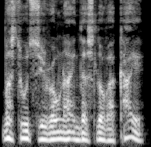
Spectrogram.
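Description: A man reading the part of a quiet, long-suffering assistant who takes notes and speaks in a subdued, dry way. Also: on the low side, fairly even intonation, normal speed, breathy edge, dry recording. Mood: puzzled.

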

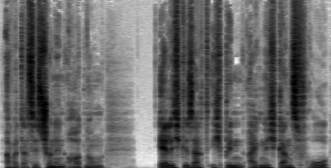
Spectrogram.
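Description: A man's voice: mid-range voice, normal speed, fairly bright tone, dry recording, studio quality, voice pushed up, lightly acted. A man voicing a guarded, uneasy teenage wizard boy who talks hesitantly and defensively.

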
